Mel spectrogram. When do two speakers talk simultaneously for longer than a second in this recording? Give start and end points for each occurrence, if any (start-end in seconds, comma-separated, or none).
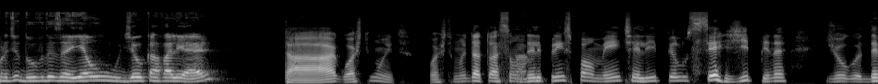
none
